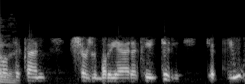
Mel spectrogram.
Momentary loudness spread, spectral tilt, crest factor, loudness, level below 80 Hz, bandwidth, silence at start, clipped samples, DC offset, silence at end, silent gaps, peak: 8 LU; -6 dB/octave; 16 dB; -21 LUFS; -62 dBFS; 8.6 kHz; 0 s; under 0.1%; under 0.1%; 0 s; none; -6 dBFS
